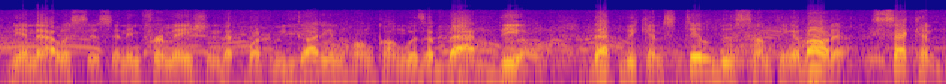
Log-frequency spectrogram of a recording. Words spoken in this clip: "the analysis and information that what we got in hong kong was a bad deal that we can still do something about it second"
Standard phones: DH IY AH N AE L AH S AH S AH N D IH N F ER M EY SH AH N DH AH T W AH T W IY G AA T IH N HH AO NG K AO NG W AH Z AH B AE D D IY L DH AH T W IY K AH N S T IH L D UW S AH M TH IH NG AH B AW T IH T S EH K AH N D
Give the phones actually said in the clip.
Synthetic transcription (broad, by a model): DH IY AH N AE L AH S AH S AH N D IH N F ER M EY SH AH N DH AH T W AH T W IY G AA T IH N HH AO NG K AO NG W AH Z AH B AE D D IY L DH AH T W IY K AH N S T IH L D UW S AH M TH IH NG AH B AW T IH T S EH K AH N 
